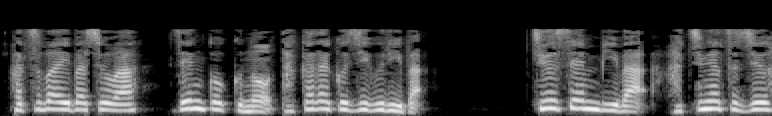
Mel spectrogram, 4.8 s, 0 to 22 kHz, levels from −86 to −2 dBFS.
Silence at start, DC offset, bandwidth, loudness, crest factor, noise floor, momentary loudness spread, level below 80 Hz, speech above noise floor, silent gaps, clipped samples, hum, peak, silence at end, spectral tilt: 0.05 s; under 0.1%; 8 kHz; -15 LUFS; 14 dB; -83 dBFS; 6 LU; -62 dBFS; 69 dB; none; under 0.1%; none; -2 dBFS; 0 s; -5 dB/octave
